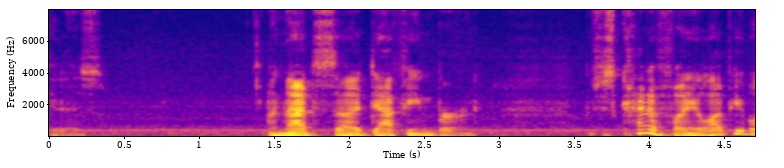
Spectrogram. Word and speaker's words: Byrne: His name's John Byrne. We know how to pronounce Burn.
